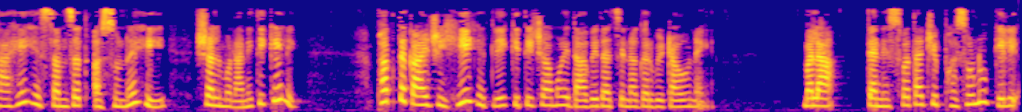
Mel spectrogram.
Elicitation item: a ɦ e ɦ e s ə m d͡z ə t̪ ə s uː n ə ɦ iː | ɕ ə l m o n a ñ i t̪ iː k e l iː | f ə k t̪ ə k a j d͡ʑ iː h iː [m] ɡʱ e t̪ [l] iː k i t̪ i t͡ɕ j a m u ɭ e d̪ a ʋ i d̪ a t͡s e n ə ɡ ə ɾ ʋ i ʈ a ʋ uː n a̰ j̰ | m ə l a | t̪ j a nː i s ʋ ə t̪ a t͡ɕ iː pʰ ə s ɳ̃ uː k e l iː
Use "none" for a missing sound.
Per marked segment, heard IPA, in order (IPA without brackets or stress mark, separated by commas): none, l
